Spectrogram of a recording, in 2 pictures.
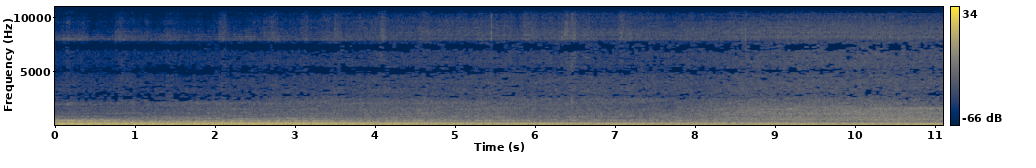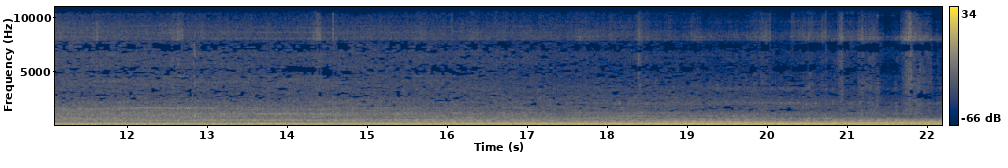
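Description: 1970 Buick Skylark's 350 V8 idling steadily, its deep note coming through dual exhaust. Around the middle the low exhaust note drops back and a lighter, hissier engine sound comes up. The deep note is strong again near the end.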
